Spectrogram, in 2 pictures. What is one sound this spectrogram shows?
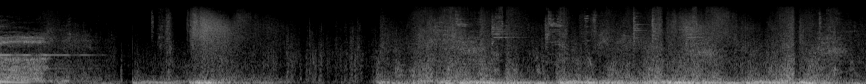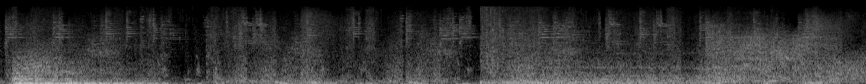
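Game spell effects crackle and boom in a fast fight.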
